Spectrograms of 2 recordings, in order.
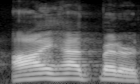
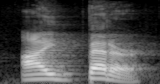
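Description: First: The word had is pronounced in full. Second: The word had is contracted to a 'd sound.

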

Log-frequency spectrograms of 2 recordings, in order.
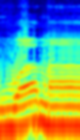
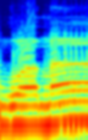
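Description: No difference in how they are said.

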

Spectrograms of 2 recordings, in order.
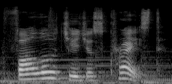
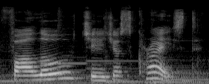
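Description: First: The sentence is read at a faster pace. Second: The sentence is read at a slow pace. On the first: "조금 더 빨리 해보겠습니다" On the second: "한번 천천히 읽어보겠습니다"

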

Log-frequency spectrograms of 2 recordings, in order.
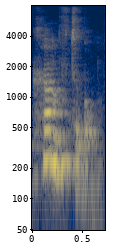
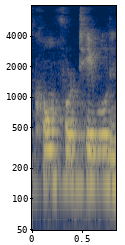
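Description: First: The middle r sound is dropped. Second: The middle r sound is pronounced. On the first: The speaker calls it right. "Aradaki R de söylenmiyor" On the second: The speaker calls it wrong. "Birisi comfortable dediğinde seni anlayabilir"

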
